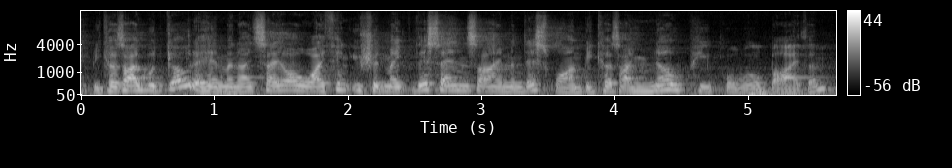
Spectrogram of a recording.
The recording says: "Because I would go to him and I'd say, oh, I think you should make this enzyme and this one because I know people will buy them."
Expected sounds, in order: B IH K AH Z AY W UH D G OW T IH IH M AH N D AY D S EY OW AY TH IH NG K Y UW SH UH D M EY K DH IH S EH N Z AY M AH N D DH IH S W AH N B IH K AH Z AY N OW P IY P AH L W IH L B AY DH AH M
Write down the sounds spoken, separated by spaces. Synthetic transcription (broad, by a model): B IH K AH Z AY W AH D G OW T IH IH M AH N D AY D S EY OW AY TH IH NG K Y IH SH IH D M EY K DH IH S EH N Z AY M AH N DH IH S W AH N B IH K AH Z AY N OW P IY P L W IH L B AY DH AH M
